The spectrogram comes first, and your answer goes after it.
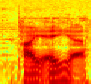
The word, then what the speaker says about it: paella: My guess is Paekla. Yeah, Paekla. Yeah, because it depends what language you're trying to pronounce it in, doesn't it? Paella. Yeah, there you go. Or paella, if you're English.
